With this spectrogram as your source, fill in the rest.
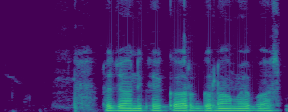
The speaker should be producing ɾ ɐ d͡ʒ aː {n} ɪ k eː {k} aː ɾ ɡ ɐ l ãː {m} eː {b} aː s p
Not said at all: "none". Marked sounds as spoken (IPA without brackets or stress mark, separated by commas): n, k, m, b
